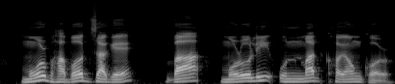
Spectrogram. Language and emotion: Assamese, neutral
